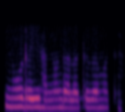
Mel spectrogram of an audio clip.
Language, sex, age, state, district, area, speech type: Kannada, female, 18-30, Karnataka, Gulbarga, urban, conversation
